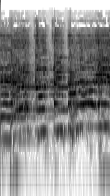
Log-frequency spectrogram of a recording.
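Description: Haryanvi ragni folk music: a melodic instrumental line over hand-drum beats.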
